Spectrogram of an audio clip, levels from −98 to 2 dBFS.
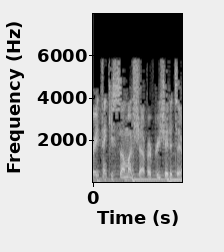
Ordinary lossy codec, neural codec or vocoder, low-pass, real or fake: MP3, 24 kbps; none; 7.2 kHz; real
